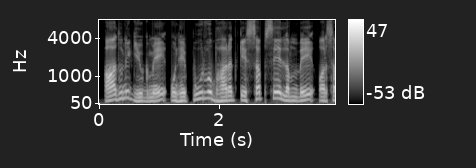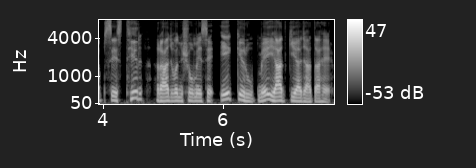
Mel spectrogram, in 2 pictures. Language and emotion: Hindi, neutral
